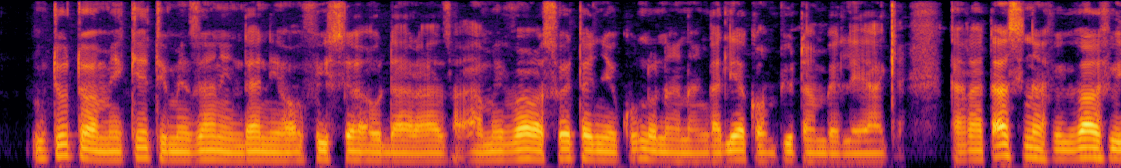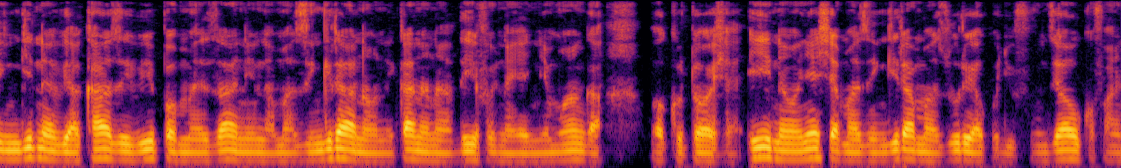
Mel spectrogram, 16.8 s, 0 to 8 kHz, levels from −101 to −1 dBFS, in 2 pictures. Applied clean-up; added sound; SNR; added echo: none; none; none; none.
